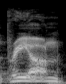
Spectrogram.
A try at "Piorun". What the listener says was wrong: porun p i o r u n porun not pre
